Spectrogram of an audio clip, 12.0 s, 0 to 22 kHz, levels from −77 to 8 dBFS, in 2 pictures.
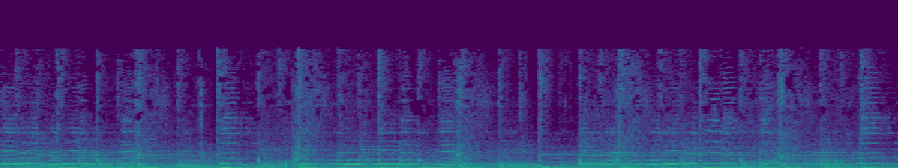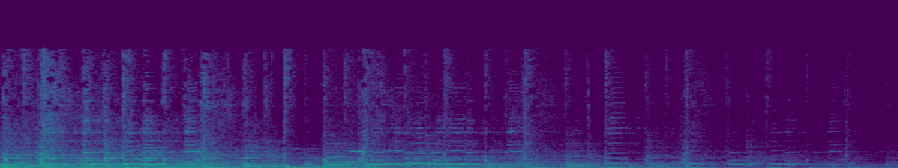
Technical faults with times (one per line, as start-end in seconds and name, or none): none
